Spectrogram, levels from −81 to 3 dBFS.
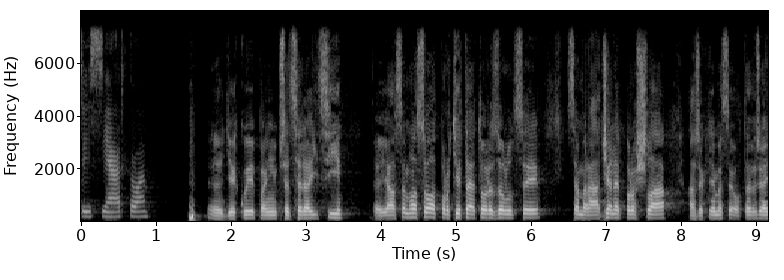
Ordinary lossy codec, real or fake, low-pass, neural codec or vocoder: none; fake; 7.2 kHz; vocoder, 22.05 kHz, 80 mel bands, Vocos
